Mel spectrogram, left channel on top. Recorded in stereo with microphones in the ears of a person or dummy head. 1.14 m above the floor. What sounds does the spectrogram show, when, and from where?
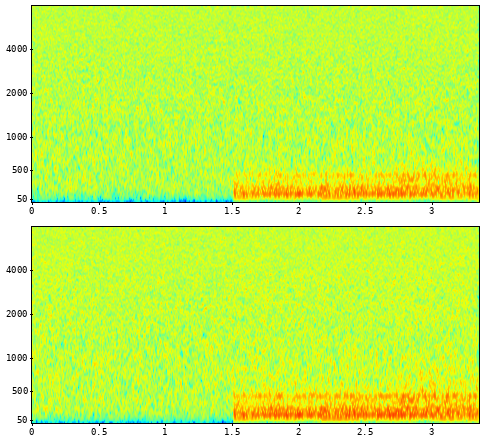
1.5 s footsteps: 40° right (ahead or behind); by 3.4 s 35° right (ahead or behind)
